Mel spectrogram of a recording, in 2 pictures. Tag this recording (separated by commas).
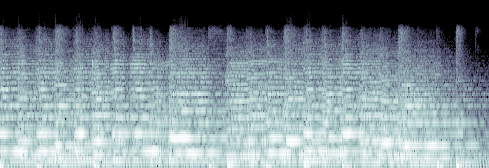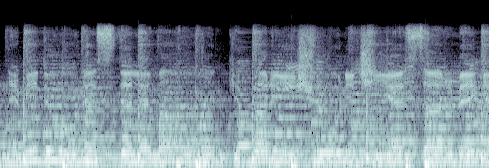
Independent music, Music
